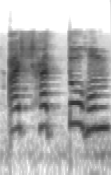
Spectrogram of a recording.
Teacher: یہاں پر ادغام تا کا قاعدہ ہے، اس دال کو نہیں پڑھیں گے۔ ہا تا زبر حتا پیش تو، اشہدتہم اس طرح سے پڑھیں گے۔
